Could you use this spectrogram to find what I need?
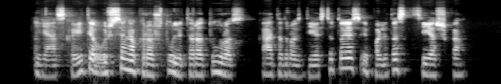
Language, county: Lithuanian, Panevėžys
